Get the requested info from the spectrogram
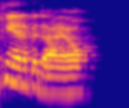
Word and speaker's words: cannabidiol: Eh, CBD cannabidiol.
